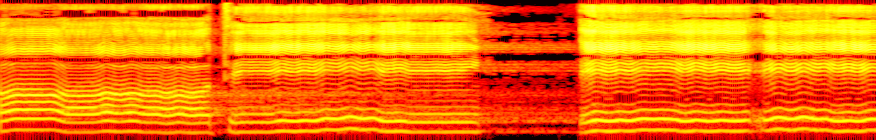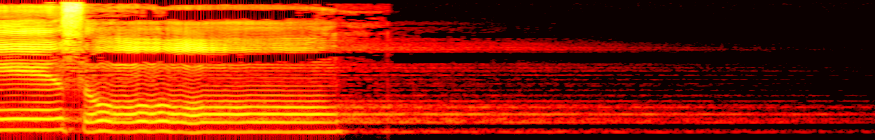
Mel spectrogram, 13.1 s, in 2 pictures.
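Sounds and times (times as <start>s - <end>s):
hymn amen: 0.0s - 10.2s.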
